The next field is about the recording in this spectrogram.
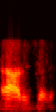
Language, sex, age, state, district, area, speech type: Gujarati, male, 18-30, Gujarat, Anand, rural, conversation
